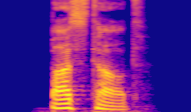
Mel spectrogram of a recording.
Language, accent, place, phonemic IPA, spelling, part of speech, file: German, Germany, Berlin, /ˈbastart/, Bastard, noun, De-Bastard.ogg
- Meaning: 1. bastard (person born to unmarried parents) 2. bastard; mongrel (person born to parents considered incongruous in class, race, etc.; male or unspecified sex)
